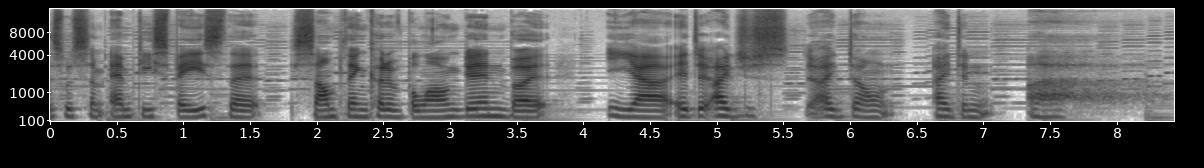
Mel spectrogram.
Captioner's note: sighhhh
